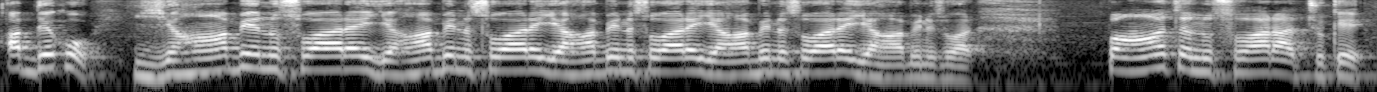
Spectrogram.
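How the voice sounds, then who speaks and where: A man teaching a whiteboard lecture, slowly repeating each point and asking his class rhetorical questions. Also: high-pitched.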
